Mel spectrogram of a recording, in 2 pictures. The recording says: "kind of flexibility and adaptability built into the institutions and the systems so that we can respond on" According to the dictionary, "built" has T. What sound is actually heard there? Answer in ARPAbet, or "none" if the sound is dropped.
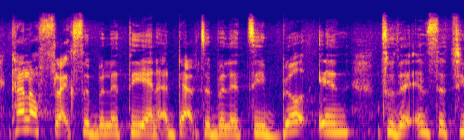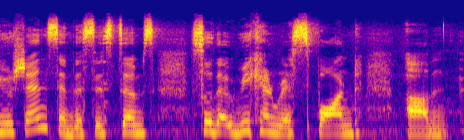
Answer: T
